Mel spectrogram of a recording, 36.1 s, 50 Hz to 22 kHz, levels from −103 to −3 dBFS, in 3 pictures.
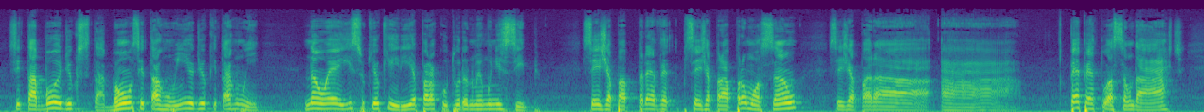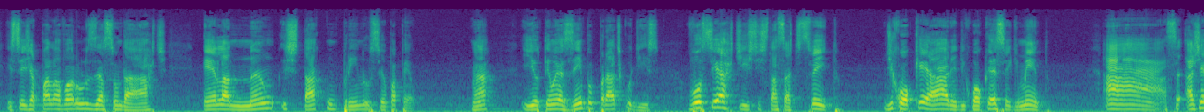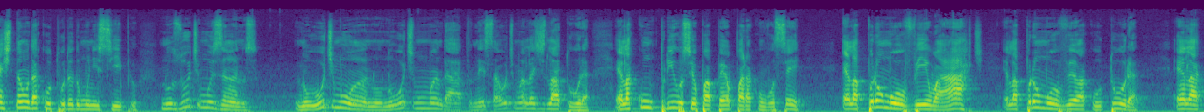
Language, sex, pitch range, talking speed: Portuguese, male, 125-175 Hz, 180 wpm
